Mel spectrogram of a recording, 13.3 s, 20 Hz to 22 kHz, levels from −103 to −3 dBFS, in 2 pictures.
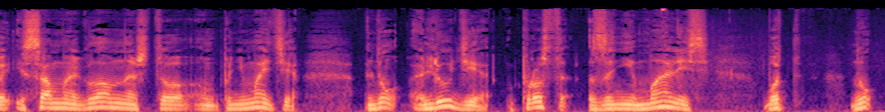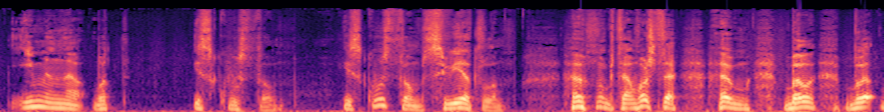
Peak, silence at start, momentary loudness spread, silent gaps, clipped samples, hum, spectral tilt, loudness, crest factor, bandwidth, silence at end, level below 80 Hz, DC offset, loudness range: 0 dBFS; 0 s; 12 LU; none; under 0.1%; none; -5.5 dB/octave; -18 LUFS; 18 dB; 17 kHz; 0.05 s; -42 dBFS; under 0.1%; 6 LU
